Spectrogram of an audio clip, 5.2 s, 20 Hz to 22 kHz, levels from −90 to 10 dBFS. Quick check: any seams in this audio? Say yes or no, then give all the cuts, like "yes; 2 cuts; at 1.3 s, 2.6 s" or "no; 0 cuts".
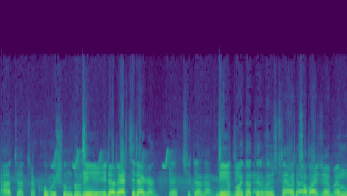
yes; 1 cut; at 4.2 s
